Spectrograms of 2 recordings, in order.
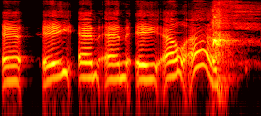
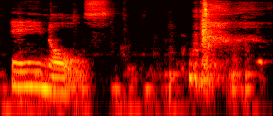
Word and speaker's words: annals: The annal, ANNALS, annals of history, which refers to one specific historical record by collection of restored. Read the pronunciation. Oh, okay, hold on. Pronunciation. Annals. A as in anal. Say annals.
